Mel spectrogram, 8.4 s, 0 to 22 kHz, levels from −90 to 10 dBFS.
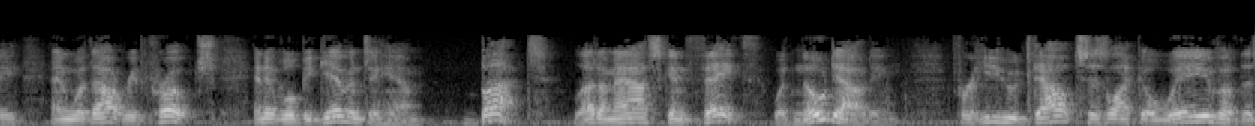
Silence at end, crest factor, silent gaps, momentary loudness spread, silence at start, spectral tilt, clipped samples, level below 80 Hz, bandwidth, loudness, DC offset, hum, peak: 0 s; 18 dB; none; 14 LU; 0 s; -4.5 dB/octave; under 0.1%; -54 dBFS; 6.8 kHz; -22 LUFS; under 0.1%; none; -4 dBFS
